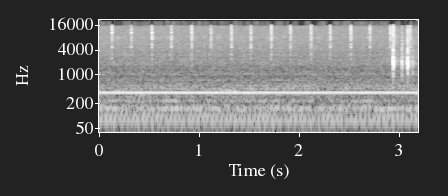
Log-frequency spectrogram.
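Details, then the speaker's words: Telenorma electrically wound mantle clock, perhaps 1970s or 80s, running normally: crisp even ticking about five per second with faint hum; the coil's armature flicks over to rewind the spring with a click. "there are it has just gone the armature flicks over and it winds it up the mixers so you can hear it ticking which you would do and also hear the click when it realises the spring"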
